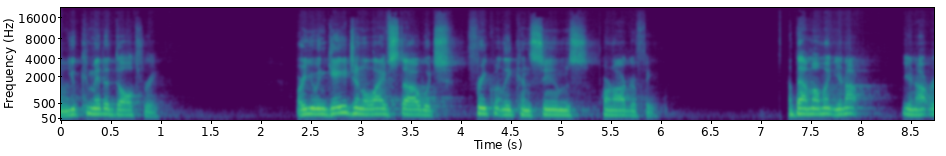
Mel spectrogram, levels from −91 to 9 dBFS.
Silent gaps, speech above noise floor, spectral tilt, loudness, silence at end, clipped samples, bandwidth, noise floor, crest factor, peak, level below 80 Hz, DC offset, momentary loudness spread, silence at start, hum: none; 55 dB; -5 dB/octave; -23 LUFS; 0 s; under 0.1%; 17 kHz; -77 dBFS; 20 dB; -4 dBFS; -70 dBFS; under 0.1%; 16 LU; 0 s; none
